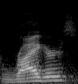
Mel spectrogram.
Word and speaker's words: rigors: fevers rigors and hypotension now that word riggers you'll hear pronounced rigers by some physicians i'm not really sure why we never talk about rigor mortis being the stiffness a body gets after death we talk about rigor mortis well this is the same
